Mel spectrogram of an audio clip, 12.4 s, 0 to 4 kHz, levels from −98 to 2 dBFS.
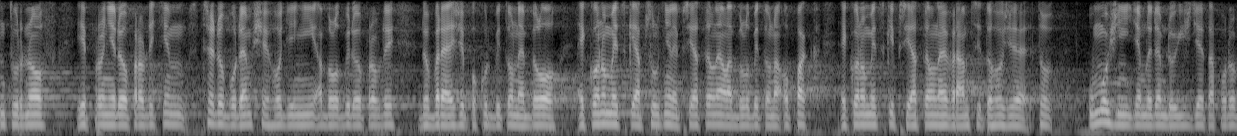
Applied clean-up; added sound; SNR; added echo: none; none; none; none.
